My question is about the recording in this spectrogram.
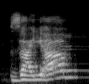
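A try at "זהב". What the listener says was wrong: So the second letter here, I'll go back to it. This second letter would be a ha.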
